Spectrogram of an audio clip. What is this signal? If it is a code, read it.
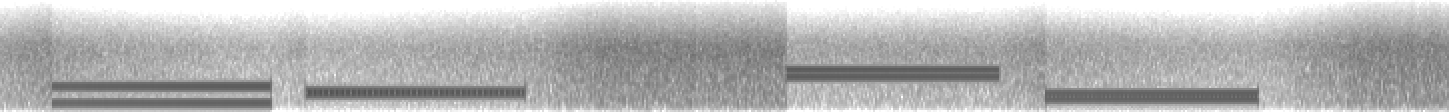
Aircraft SELCAL, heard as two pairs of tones, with radio static. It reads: AK-GH PR-DG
